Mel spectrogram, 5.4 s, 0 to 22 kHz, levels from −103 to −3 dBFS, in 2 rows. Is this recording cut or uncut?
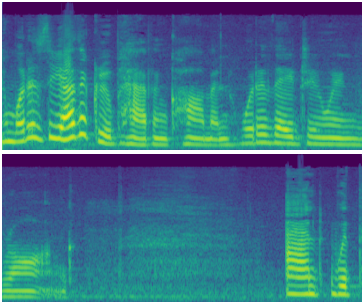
cut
